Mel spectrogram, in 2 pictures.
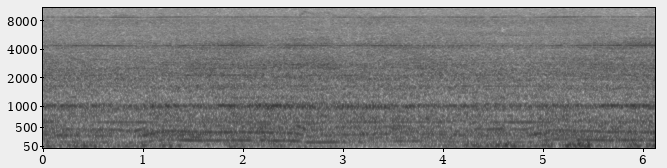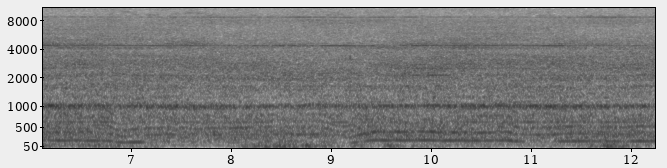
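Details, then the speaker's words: Shark Infinity Pet Care vacuum vacuuming a living room: steady motor whine with a creaky, uneven low tone that drops and recovers; very old worn belt letting the brush roll slip, roll stopped many times, needs replacing. "all right so as you could hear the belt on this is like pretty much shot like it's it's really old clearly needs to be replaced brush will stopped many many times"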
